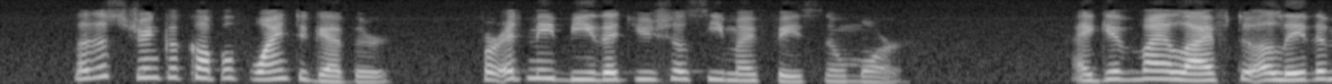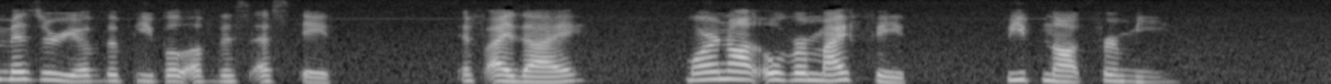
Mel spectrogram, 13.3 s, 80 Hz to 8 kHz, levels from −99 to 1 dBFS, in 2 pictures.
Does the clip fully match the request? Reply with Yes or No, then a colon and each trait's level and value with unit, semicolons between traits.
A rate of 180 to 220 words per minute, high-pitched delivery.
Yes: fast, 205 wpm; high, 235 Hz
